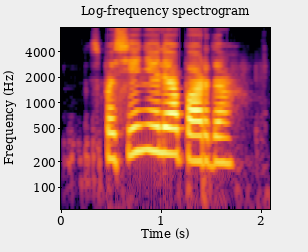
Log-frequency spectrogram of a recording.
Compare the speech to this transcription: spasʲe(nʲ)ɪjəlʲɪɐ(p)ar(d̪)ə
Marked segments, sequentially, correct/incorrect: correct, correct, correct

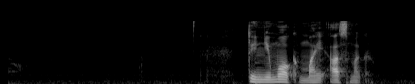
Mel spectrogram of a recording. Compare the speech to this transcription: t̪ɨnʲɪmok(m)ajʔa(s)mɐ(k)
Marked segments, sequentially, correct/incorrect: correct, correct, correct

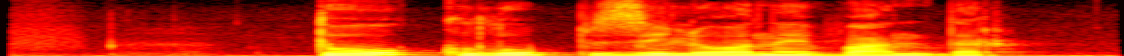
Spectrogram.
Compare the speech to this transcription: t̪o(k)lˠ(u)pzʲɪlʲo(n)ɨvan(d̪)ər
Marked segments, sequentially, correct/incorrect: correct, correct, correct, correct

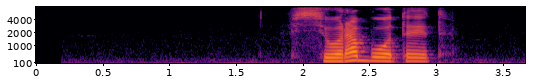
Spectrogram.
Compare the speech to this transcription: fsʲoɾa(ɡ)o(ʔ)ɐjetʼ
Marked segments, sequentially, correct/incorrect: incorrect: b, incorrect: t

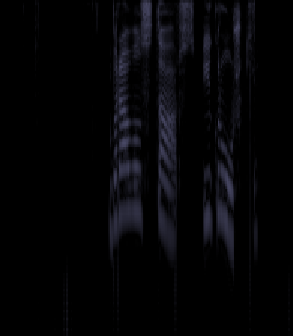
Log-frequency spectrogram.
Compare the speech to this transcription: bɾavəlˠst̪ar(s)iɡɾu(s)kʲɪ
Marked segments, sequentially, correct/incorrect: correct, incorrect: ʂ

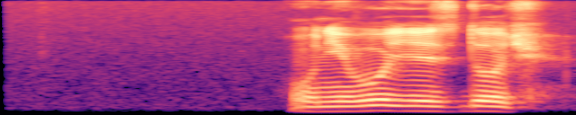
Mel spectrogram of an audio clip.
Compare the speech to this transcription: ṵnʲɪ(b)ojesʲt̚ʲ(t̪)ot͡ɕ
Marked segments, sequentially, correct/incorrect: incorrect: v, incorrect: d̪

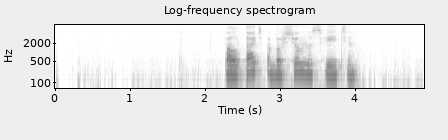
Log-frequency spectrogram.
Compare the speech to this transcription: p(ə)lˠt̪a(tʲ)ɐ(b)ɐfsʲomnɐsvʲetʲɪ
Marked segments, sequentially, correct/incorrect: incorrect: ɐ, correct, correct

